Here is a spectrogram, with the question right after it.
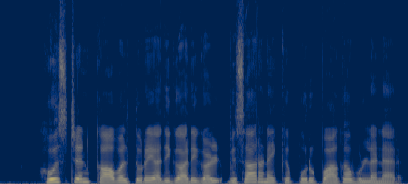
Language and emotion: Tamil, neutral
